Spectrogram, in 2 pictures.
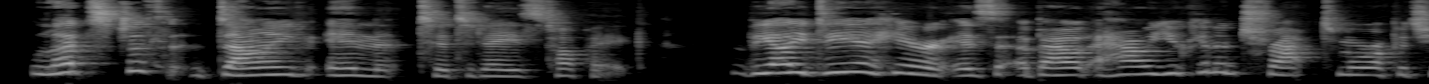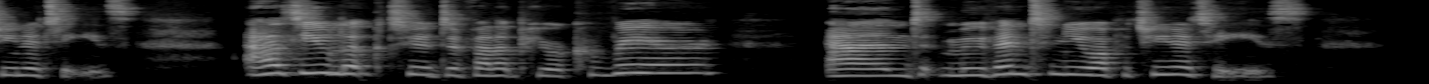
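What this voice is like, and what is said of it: Rough, sore-throated voice. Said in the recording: “you can probably hear my voice sounds a little bit different today ... this sore throat is not messing around”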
